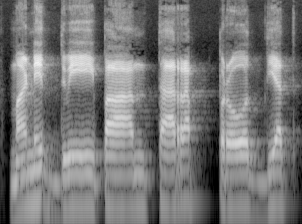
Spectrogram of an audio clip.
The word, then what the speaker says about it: मणिद्वीपान्तर प्रोद्यत्: In Sanskritam, there is no ir. If it was a ir, there would have been a halant in your script. Manidvipantara prodyat. It is tara prodyat. Ra needs to be pronounced fully.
